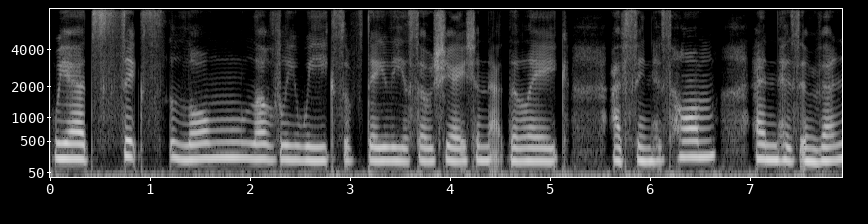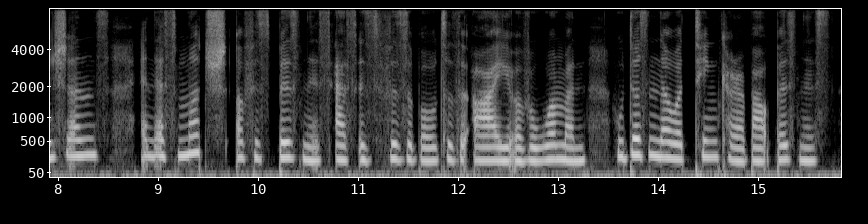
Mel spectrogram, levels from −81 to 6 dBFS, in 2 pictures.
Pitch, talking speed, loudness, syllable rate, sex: 220 Hz, 155 wpm, -19 LUFS, 4.2 syllables/s, female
